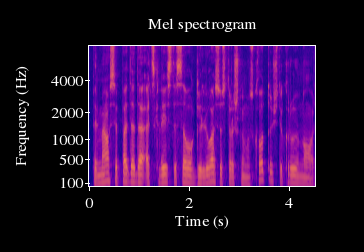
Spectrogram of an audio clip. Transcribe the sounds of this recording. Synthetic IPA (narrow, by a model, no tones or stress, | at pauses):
pʲɪɾʲmʲɛˑʊsʲɛpɑːd̪ʲɛd̪ɐʔɐt̪ʲsʲkʲlʲɛɪsʲt̪ʲɪsɑːʋoːɡʲɪlʲuɔsʲʊst̪ɾoʃʲkʲɪmʊskoːt̪ʊɪʃt̪ʲɪkɾuːjuːnoːɾʲ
